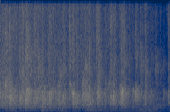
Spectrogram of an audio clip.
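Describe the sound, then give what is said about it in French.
At a school evening celebrating departing final-year students, the audience applauds itself, many hands clapping in a dense, steady wash that holds at an even level for several seconds before easing slightly toward the end. “Et là, je crois qu'on peut s'applaudir encore.”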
